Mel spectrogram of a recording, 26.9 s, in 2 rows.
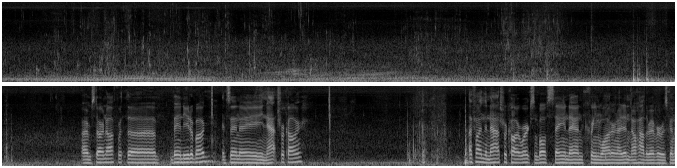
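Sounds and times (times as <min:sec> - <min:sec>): water splashes: 0:00.0 - 0:12.6
paddle dipping through water: 0:00.0 - 0:15.0, 0:20.2 - 0:22.6
steady low hum: 0:00.0 - 0:26.9
paddle knocks: 0:08.0 - 0:11.9, 0:12.5 - 0:13.9, 0:21.5 - 0:23.0
strong thump: 0:12.6 - 0:13.8.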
